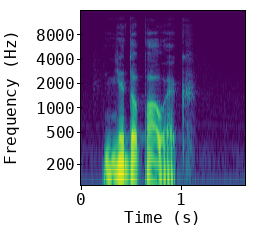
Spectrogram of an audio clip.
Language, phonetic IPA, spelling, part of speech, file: Polish, [ˌɲɛdɔˈpawɛk], niedopałek, noun, Pl-niedopałek.ogg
